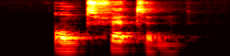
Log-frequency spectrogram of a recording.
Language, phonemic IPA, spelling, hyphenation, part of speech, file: Dutch, /ˌɔntˈvɛ.tə(n)/, ontvetten, ont‧vet‧ten, verb, Nl-ontvetten.ogg
- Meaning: to degrease, to ungrease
